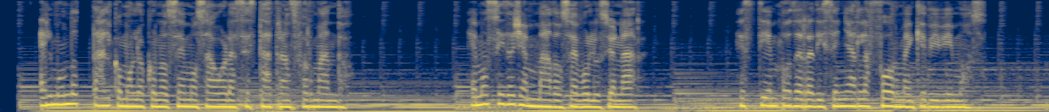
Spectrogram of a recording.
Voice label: Voice Explainer Promo Podcast music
